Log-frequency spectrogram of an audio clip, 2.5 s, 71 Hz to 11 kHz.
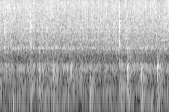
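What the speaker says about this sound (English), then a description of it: "So I want to saute that for a good sort of 5 to 10 minutes at a medium heat." Aromatics sautéing over medium heat in a pan as the base for a pasta tomato sauce, a loud dense continuous sizzle with soft stirring knocks underneath, close up and no talking.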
